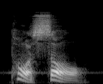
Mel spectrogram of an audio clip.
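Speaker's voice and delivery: loud, affected mock pity; Camilla pitying. A narrator's reading. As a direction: sigh it out like a self-pitying gossip. Camilla character voice.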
